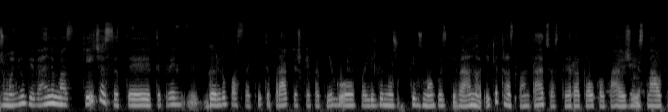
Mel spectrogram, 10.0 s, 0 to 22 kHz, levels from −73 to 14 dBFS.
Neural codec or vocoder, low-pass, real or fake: none; 10.8 kHz; real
